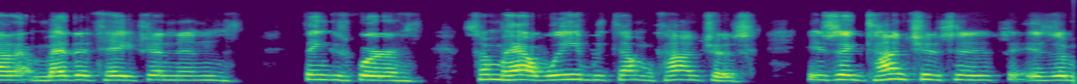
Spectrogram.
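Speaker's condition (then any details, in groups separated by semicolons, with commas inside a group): ALS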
